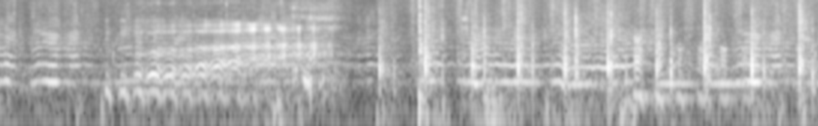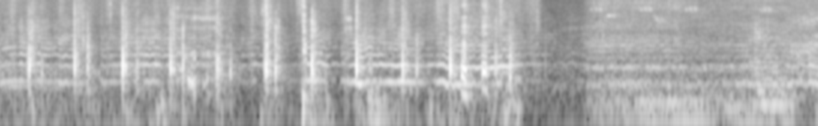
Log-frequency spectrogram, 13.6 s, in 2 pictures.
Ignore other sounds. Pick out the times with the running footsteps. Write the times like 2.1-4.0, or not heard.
3.1-11.3.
